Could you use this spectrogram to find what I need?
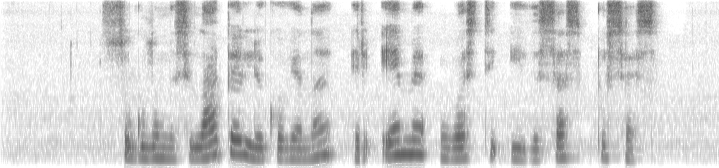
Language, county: Lithuanian, Alytus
